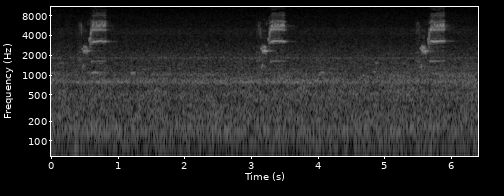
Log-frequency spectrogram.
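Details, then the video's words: Southern grey shrike singing in northern Lanzarote in October 2018: three short phrases, each a thin rising note followed by a harsh, buzzy high burst, repeated roughly every two and a half seconds over a steady background hiss. "(Southern Grey) Shrike song"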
